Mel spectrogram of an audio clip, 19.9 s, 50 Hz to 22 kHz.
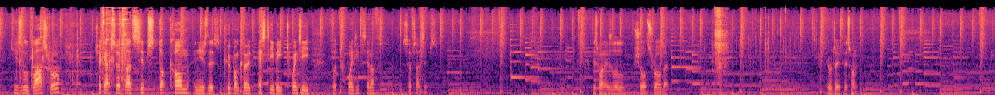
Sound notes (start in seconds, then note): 14.3 sips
